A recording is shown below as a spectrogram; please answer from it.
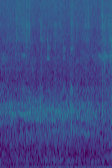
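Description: Faint light ticks and scratching from a wire-tip pyrography pen being stroked across linen canvas and lifted between strokes, over a low steady hum.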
